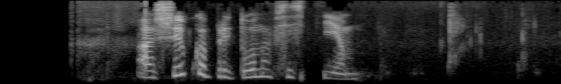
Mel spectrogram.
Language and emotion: Russian, neutral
